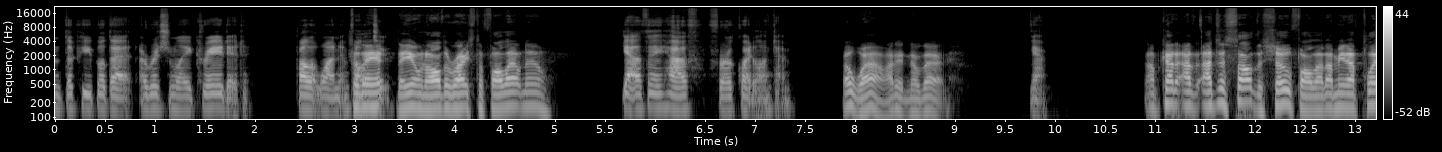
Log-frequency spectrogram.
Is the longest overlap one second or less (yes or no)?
yes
